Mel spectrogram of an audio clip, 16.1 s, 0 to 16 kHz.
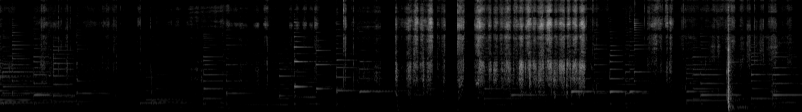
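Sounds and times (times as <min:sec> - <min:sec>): soft music with plucked notes: 0:00.0 - 0:16.0
hand rubbing paper: 0:07.9 - 0:11.8.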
